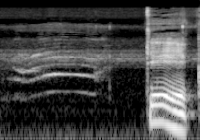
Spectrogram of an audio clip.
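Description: A short, high animal's call that rises and then falls, lasting just under a second, followed about a second and a half in by a man's voice, the loudest sound.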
